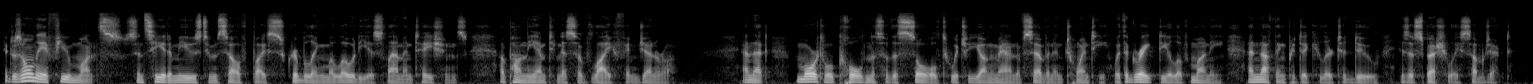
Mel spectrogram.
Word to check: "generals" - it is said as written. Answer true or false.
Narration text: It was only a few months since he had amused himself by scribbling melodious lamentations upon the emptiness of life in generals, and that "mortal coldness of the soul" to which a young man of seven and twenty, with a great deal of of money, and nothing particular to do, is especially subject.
false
